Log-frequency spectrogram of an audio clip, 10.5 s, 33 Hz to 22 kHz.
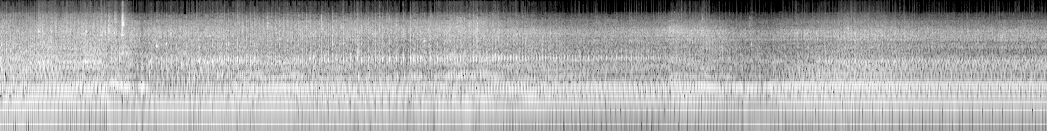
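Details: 1975 Harley-Davidson XLH Ironhead Sportster, freshly rebuilt and basically stock, on a test ride with the camera clipped to the rider: V-twin pulls cleanly through the gears, revs rising and dropping at each shift with an even loping beat; healthy.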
